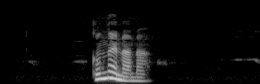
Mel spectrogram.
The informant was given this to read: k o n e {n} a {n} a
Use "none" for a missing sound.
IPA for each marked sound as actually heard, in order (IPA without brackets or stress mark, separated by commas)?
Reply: n, n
